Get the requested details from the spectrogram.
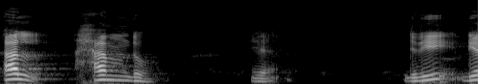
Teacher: di huruf lah juga tidak boleh keluar pantulan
